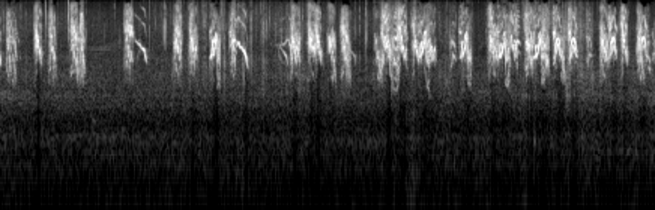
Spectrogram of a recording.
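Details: Many sparrows cluster on a person's hand to be fed at a Tenmangu shrine; steady high chirping from the flock, notes repeated rapidly and overlapping, with a busier chorus toward the end.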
